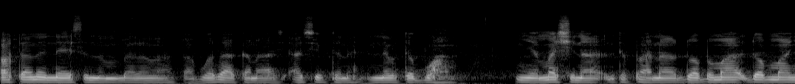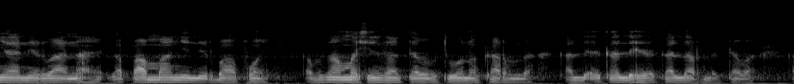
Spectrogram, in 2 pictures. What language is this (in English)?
Dagbani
